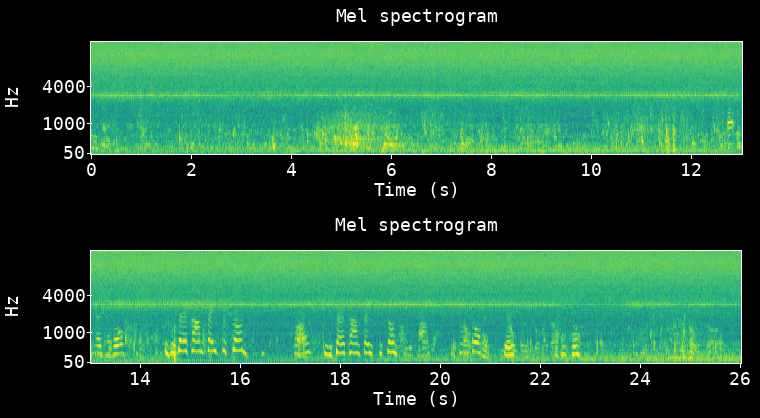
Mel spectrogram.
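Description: Water sloshes as a man wades through a pool.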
